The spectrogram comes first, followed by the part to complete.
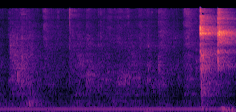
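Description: Faint sounds from a German Shepherd moving about close by, with no barking, over a steady low hum.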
